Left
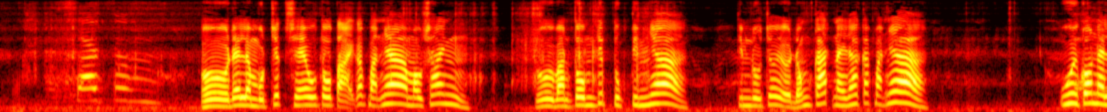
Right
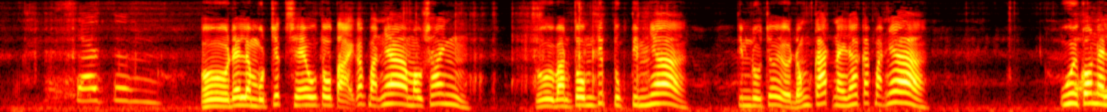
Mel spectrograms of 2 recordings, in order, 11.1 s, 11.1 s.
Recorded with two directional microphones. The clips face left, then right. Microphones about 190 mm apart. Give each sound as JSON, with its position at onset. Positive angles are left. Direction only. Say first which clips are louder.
{"t": 0.3, "sound": "a sound", "louder": "right 7 dB", "side_deg": -40}
{"t": 2.0, "sound": "speech", "louder": "even", "side_deg": -10}
{"t": 4.6, "sound": "crumpling", "louder": "right 1 dB", "side_deg": -35}
{"t": 5.4, "sound": "speech", "louder": "even", "side_deg": -10}
{"t": 10.6, "sound": "speech", "louder": "even", "side_deg": -10}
